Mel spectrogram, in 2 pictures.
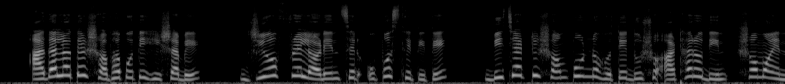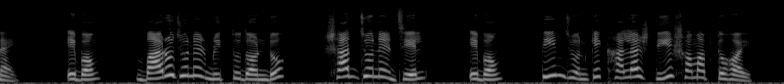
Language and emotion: Bengali, neutral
